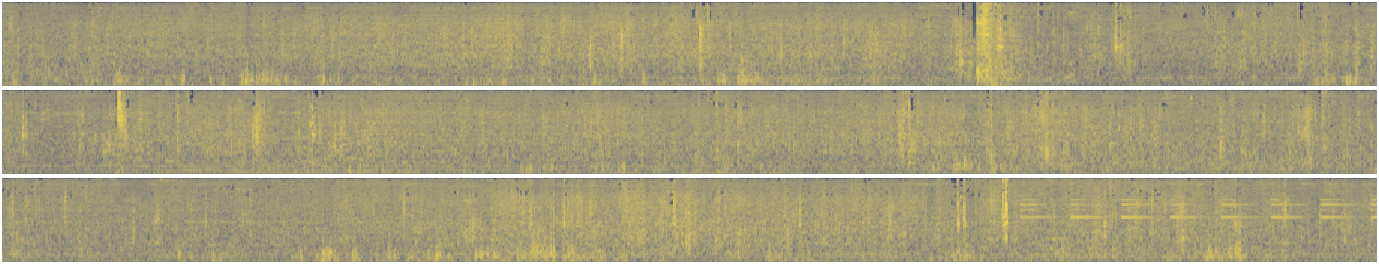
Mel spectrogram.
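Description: Wind buffeting the camera microphone in irregular gusts and thumps, with a faint steady hum underneath.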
